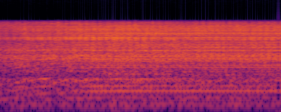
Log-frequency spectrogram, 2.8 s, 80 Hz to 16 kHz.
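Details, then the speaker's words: GE 48-inch stainless fridge made in 2000, coils cleaned: loud vibrating hum with a rattly buzz from the top unit, starting when the compressor kicks on with the freezer closed. It stops when the freezer opens, then a fan winds down. Intermittent; owner suspects a fan touching something. "It sounds like a motor. When I close the freezer, it kicks on. And it has a loud vibration hum."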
